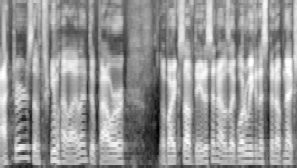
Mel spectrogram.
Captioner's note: chuckles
